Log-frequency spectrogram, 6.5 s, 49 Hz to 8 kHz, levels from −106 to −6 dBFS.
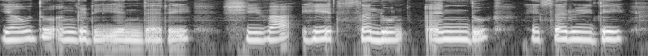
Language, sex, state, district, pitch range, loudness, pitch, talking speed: Kannada, female, Karnataka, Bidar, 215-230 Hz, -17 LUFS, 225 Hz, 85 wpm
